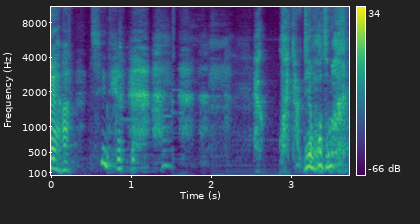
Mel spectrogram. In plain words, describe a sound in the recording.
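A middle-aged woman laughs up close.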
